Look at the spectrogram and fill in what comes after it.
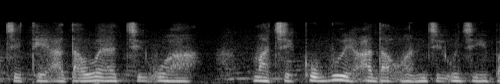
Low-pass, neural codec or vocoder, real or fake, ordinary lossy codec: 7.2 kHz; vocoder, 44.1 kHz, 128 mel bands, Pupu-Vocoder; fake; none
